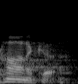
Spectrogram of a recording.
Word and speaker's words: Chanukah: with the letter c but the letter c isn't pronounced in either word why would i do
